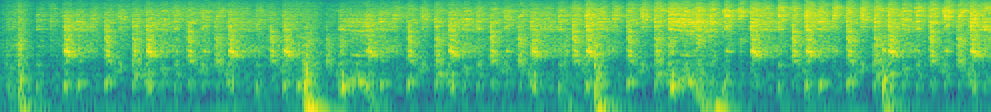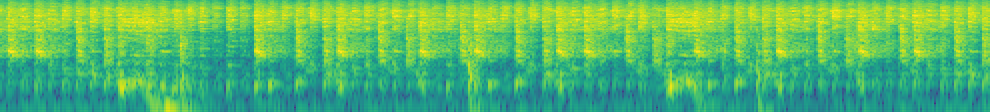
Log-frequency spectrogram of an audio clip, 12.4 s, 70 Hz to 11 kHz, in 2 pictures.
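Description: Drum and bass track playing from a 10-inch acetate dubplate on a turntable: busy breakbeat drums with heavy deep bass hits every second or two.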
